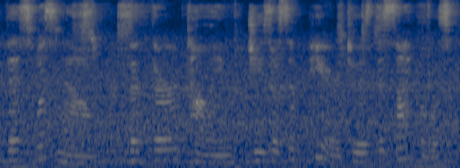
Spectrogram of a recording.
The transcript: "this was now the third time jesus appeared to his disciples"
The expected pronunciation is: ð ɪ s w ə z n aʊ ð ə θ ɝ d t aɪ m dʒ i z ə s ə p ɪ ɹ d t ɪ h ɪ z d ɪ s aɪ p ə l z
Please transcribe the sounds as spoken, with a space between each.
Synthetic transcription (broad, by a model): ð ɪ s w ə z n aʊ ð ə θ ɝ d t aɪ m dʒ i z ə s ə p ɪ ɹ d t ɪ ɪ z d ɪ s aɪ p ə l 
